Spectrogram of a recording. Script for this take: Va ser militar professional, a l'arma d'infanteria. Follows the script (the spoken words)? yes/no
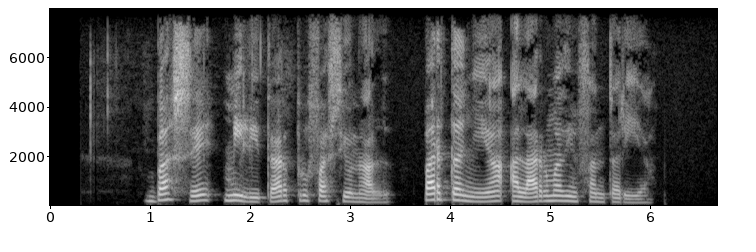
no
